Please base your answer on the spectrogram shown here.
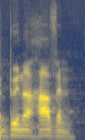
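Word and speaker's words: Bunnahabhain: buah haben but it's actually buah Haven the B and H together actually make a v sound this Isa distiller's name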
